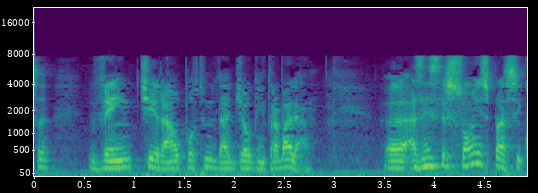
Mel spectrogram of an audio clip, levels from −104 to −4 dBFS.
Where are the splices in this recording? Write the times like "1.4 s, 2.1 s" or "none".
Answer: none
